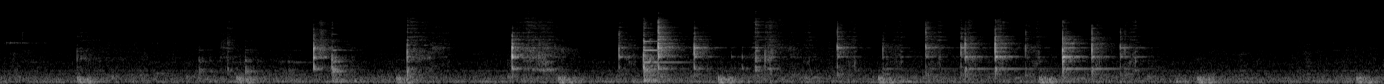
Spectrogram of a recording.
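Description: Orzo being scraped with a wooden spoon out of a nonstick pan into a glass bowl: a run of sharp taps and clinks as the spoon and pan knock against the bowl and the pasta falls onto the glass, some clinks leaving a short ringing note. The tapping starts about three seconds in, is busiest in the middle and dies away near the end.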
